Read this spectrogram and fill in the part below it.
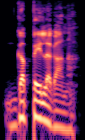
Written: गप्प

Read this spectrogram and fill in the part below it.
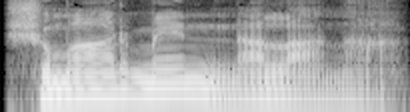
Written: शुमार

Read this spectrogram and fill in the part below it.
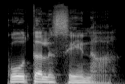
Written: कोतल-सेना

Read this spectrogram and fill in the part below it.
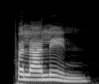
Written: फ़लालेन

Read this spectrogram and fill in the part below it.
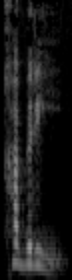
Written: ख़बरी

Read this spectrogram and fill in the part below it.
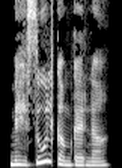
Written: महसूल

